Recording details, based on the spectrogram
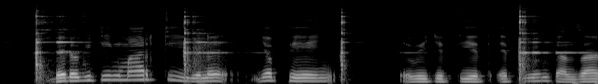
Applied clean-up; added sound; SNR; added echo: neural mask model RNNoise.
